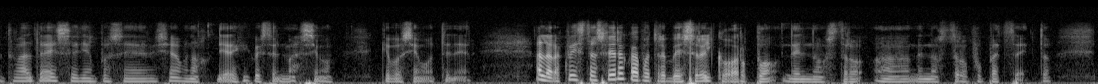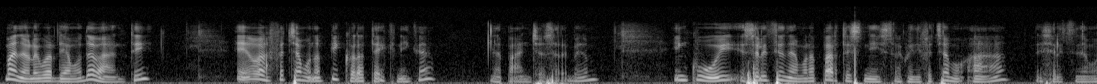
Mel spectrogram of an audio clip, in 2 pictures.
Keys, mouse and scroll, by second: 0.3 alt+shift+s, 2.1-3.5 drag, 3.7 click, 3.9-5.3 middle drag, 6.2 middle click, 10.1 KP_1, 20.1 a.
